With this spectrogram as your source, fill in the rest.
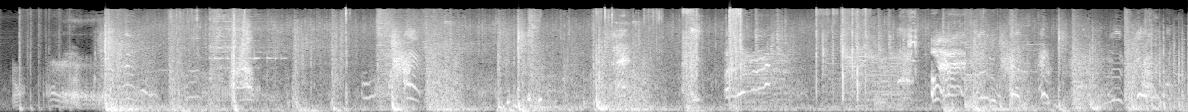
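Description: Cartoon birds squawk and screech frantically.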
